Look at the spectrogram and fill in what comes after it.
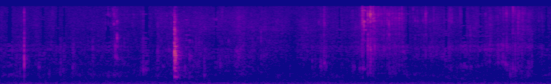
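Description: Faint biting and chewing of a crunchy breaded fried chicken tender, with a single sharp click a little under two seconds in.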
